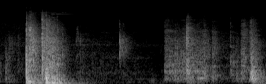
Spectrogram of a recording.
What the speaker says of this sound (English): I open the door and the cat goes out to do its business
